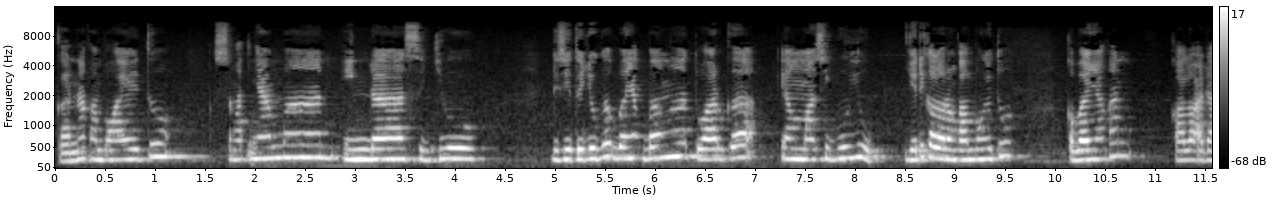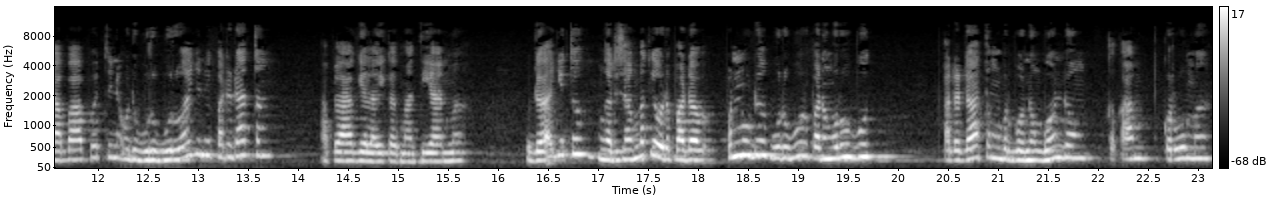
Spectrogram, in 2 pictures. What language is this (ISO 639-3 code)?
bew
